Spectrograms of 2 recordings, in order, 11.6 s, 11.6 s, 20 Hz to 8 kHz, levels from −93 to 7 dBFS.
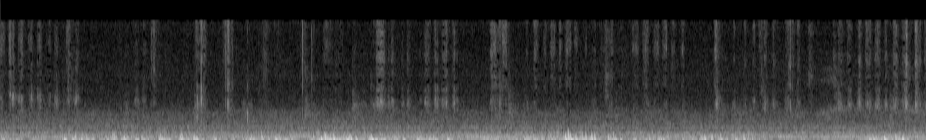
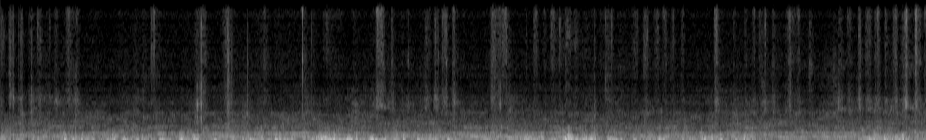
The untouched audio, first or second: first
